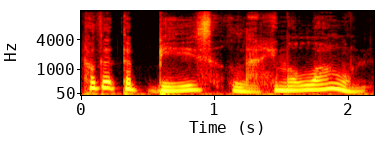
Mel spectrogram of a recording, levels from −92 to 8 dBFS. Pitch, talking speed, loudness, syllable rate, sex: 135 Hz, 190 wpm, -18 LUFS, 4.8 syllables/s, male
